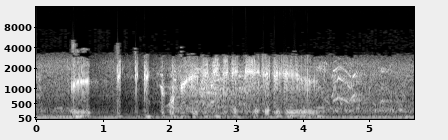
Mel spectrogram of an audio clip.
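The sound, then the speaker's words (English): A man imitates a type 7 snore, the interrupted inspiration or static lag variety: a rasping breath broken into several short choppy catches before stretching into a longer, rattling drawn-in snort. It's fairly loud and sounds like an old recording. “Type 7, the interrupted inspiration or static lag variety.”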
